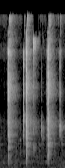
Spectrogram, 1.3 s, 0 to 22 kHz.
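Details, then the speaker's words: 1995 BMW 325i (E36) automatic transmission solenoid, bench-tested with leads: light, sharp clicks, about five in 1.5 seconds; this one's action is weaker than the other solenoid tested. Cause suspected, not confirmed. "but it is not as strong as an of an action as the other one"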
